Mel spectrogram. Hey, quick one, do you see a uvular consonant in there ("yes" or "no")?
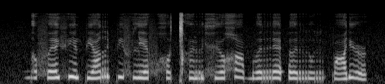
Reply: yes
